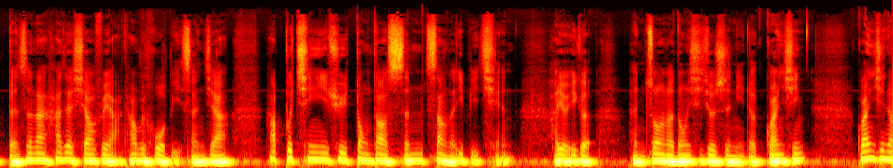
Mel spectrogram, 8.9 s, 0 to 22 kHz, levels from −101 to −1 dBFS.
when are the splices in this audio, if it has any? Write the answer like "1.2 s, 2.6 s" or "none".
5.5 s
